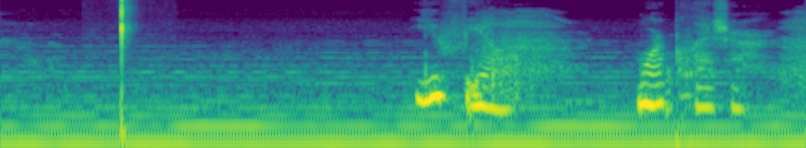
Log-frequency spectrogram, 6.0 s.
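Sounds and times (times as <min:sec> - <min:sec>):
faint low hum: 0:00.0 - 0:06.0
finger snap: 0:00.8 - 0:01.2
speech: 0:03.1 - 0:04.0, 0:04.8 - 0:05.7.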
